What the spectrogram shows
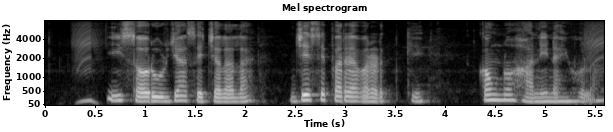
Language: Bhojpuri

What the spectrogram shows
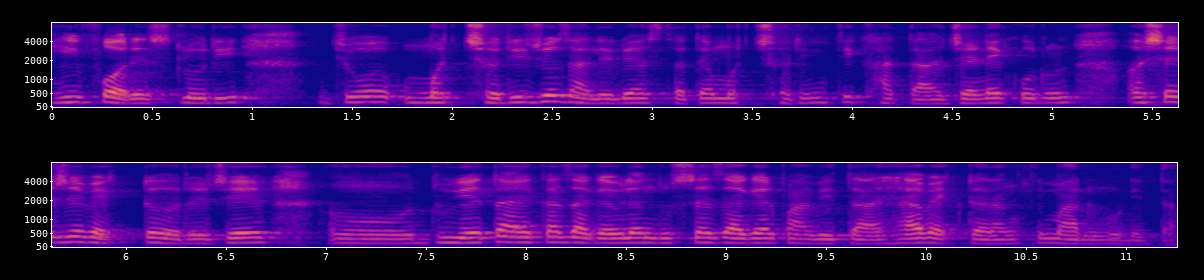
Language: Konkani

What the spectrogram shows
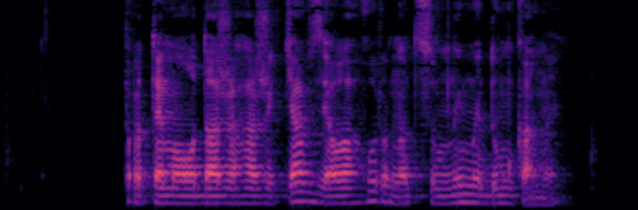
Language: Ukrainian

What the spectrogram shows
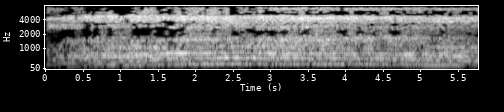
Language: Arabic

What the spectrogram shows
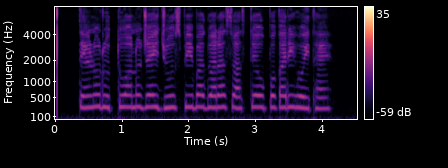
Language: Odia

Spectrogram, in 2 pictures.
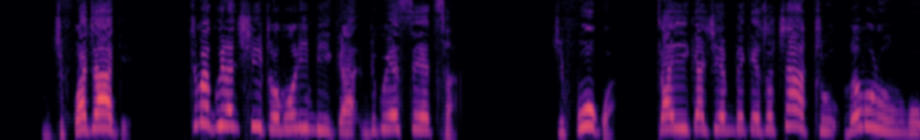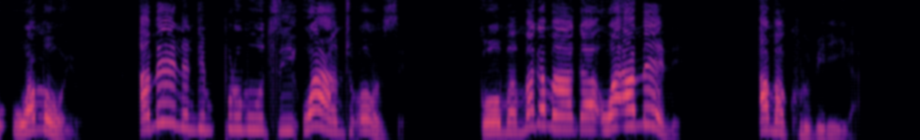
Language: Nyanja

